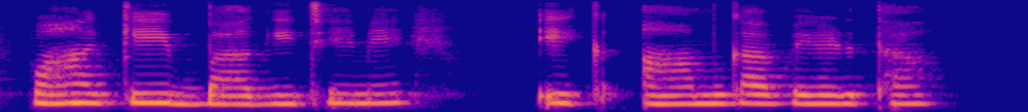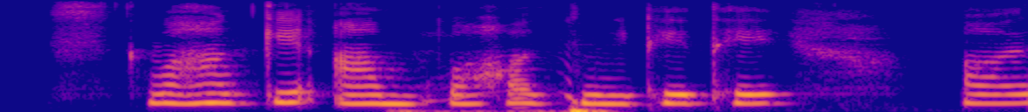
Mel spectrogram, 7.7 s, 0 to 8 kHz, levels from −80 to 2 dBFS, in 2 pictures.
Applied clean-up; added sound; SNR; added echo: neural mask model DeepFilterNet 3.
